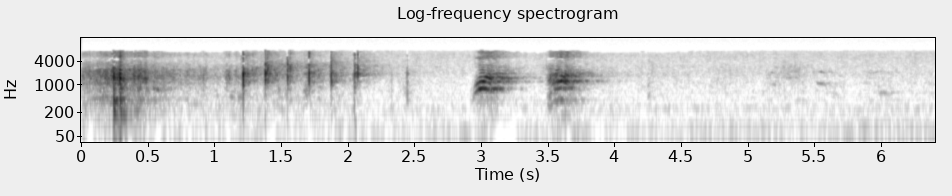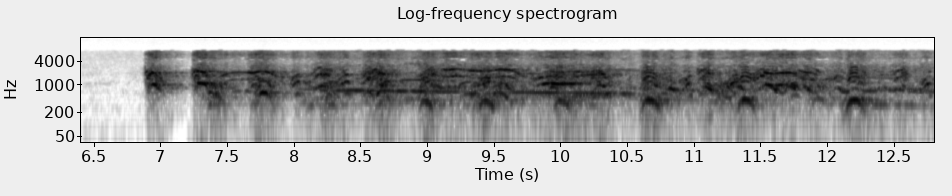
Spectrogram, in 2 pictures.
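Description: A few short yips and barks, then after a pause a dog bursts into continuous, frantic, loud barking and whining with no let-up, reacting to a record played at 40,000 cycles for only dogs to hear.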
